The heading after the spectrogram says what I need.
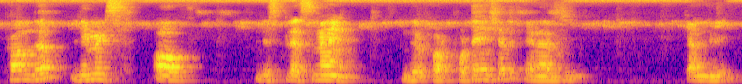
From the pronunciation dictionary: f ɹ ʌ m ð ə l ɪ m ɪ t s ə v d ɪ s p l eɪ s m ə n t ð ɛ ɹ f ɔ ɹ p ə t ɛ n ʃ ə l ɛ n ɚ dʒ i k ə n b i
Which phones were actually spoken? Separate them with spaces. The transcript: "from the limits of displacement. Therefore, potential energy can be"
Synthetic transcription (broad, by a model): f ɹ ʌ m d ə l ɪ m ɪ t s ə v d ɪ s p l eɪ s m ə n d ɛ ɹ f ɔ ɹ p ə t ɛ n ʃ ə l ɛ n ɚ dʒ i k ə n b i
